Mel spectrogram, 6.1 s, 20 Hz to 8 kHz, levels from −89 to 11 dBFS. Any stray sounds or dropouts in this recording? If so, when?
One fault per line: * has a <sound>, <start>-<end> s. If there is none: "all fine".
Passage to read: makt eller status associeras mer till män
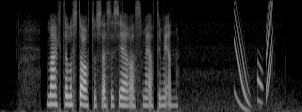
* has a chirp, 4.7-5.5 s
